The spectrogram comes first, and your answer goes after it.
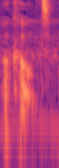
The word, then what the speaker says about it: occult: And if you're not hearing me pronounce that, I mean like with an O, the letter O, O C U L T, occult.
